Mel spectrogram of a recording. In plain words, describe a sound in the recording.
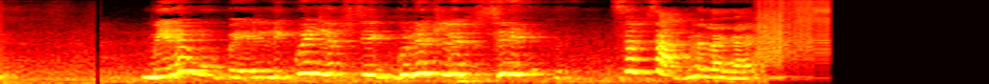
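Several young women laugh loudly together.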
